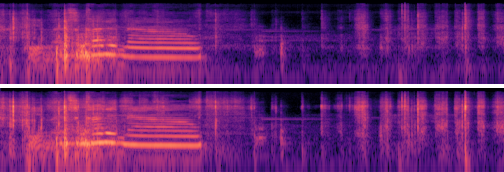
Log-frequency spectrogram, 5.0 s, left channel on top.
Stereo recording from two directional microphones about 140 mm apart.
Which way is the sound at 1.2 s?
50° right (ahead or behind).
